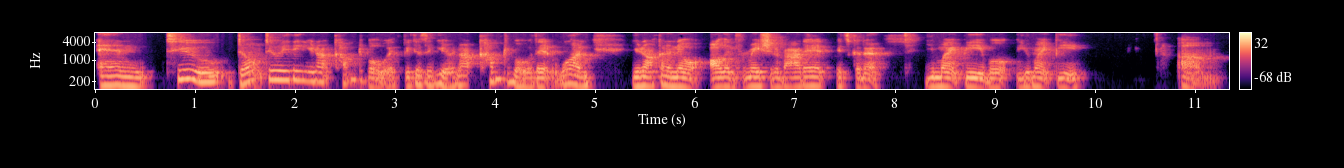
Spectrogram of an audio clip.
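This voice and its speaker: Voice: medium pitch, normal speed, a little mellow. A crowdfunding consultant from Thailand giving casual solo advice, rambling with many fillers and self-corrections. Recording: roomy echo.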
